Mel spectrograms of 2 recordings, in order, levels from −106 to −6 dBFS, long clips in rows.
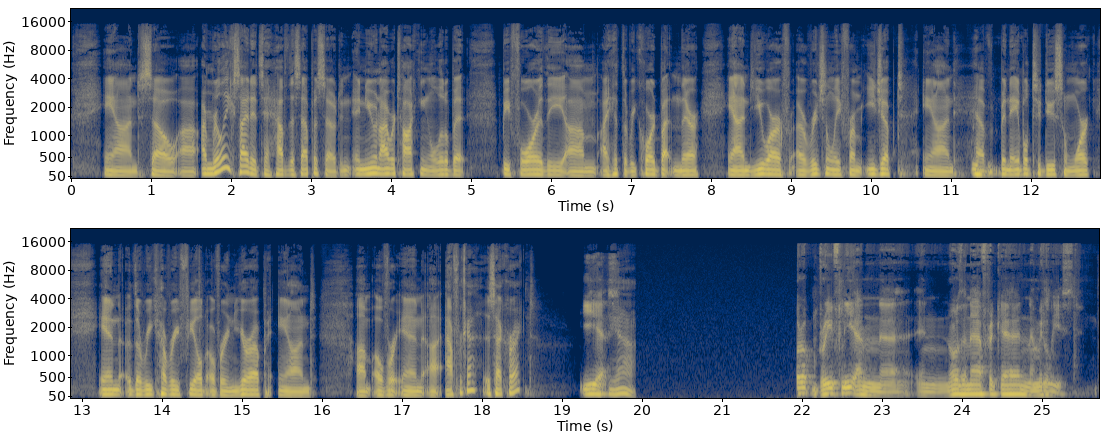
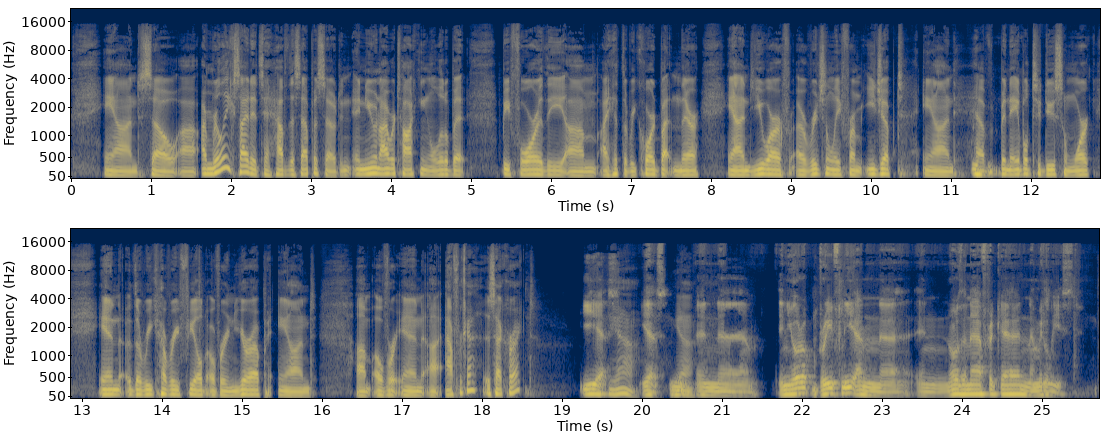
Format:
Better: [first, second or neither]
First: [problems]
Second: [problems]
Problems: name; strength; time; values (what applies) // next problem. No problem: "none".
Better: second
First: audio cutting out; at 20 s for 2 s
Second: none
